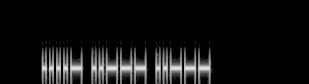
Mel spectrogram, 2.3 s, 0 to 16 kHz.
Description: Morse code, heard as a keyed tone, about 44 wpm, 700 Hz. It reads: 422
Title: Common Cut Numbers - 3-Digit 45wpm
